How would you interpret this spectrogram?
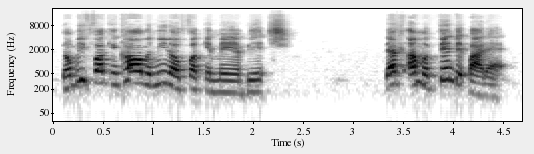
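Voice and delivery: normal talking voice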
